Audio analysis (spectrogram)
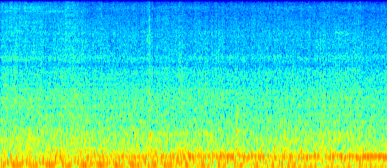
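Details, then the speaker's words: Goodman outdoor AC unit with the condenser fan not running and a puffy capacitor: the compressor runs with a steady, loud low hum and a rough, rattly edge; noisy compressor. "BR compressor you hear it some noisy"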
